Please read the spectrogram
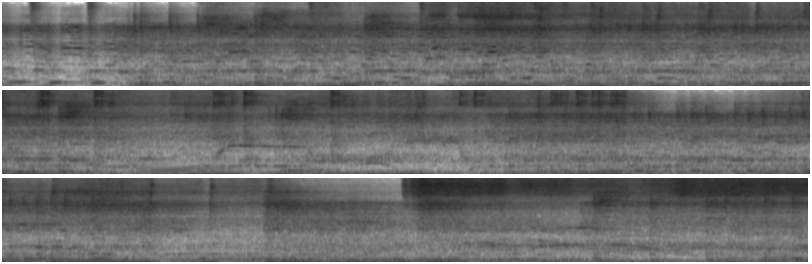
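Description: Live hard rock band playing loud through a concert PA: electric guitar over heavy bass and drums, heard from among the audience.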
